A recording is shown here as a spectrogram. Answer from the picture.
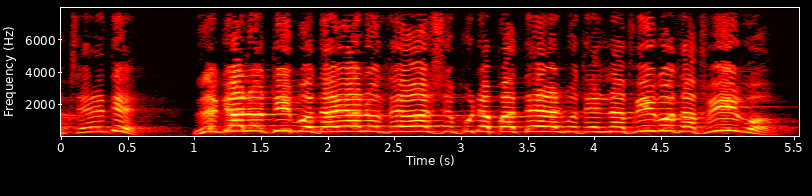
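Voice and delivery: high, very loud declaration; retold defiant faith. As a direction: proclaim trust in God at full voice.

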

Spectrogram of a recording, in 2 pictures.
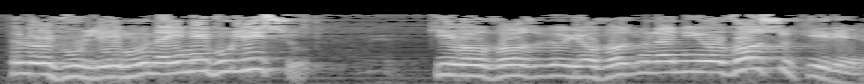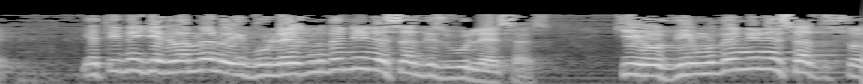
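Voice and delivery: high, loud impassioned pleading prayer; fervent prayer. Acted. Preacher prays aloud before the congregation, impassioned. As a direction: cry out to God with everything.

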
